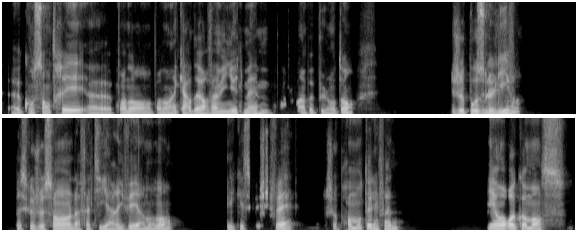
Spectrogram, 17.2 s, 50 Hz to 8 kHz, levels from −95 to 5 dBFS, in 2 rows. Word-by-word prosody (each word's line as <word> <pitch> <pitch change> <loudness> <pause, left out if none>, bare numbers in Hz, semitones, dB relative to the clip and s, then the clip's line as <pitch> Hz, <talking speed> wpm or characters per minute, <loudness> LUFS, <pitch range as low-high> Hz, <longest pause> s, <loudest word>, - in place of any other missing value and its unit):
heu, - - -3
concentré, 130 +2 +1
heu, 95 -3 -3
pendant 100 -2 +1
pendant 100 +2 -3
1/4 105 +1 0
d'heure, 160 +12 +3
20 120 -6 +1
minutes 105 - -1
même 130 -1 -3
parfois 110 - -7
un 100 - -3
peu 100 +3 -5
plus 95 +1 -10
longtemps. 135 - -1 1.4
Je 110 +2 +1
pose 115 -3 +2
le 105 0 +3
livre 200 - +1 1.0
parce - - -4
que 105 - -4
je 105 +1 -2
sens 105 +2 +3
la 95 - -1
fatigue 100 +1 -4
arriver 100 +3 0
à 105 - 0
un - - -5
moment 105 - -2 0.7
et - - -6
qu'est-ce 420 - -6
que 415 - -17
je - - -3
fais? - - +3 0.5
Je - - -10
prends 100 +6 -3
mon 120 +2 0
téléphone. 190 - -1 1.3
Et 115 0 +4
on 115 -2 +7
recommence! 130 - +2
110 Hz, 145 wpm, -23 LUFS, 100-130 Hz, 1.4 s, on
